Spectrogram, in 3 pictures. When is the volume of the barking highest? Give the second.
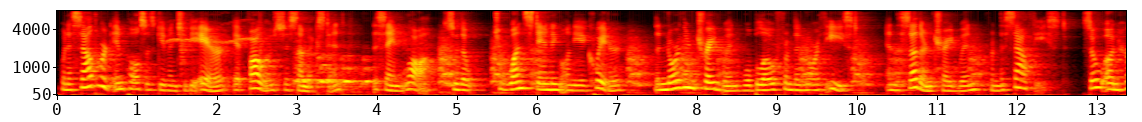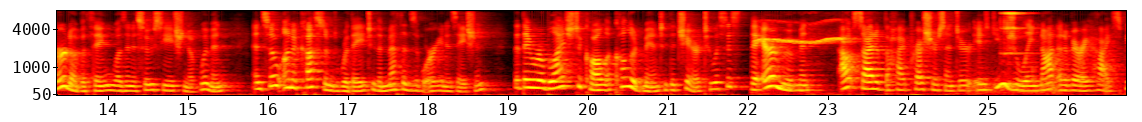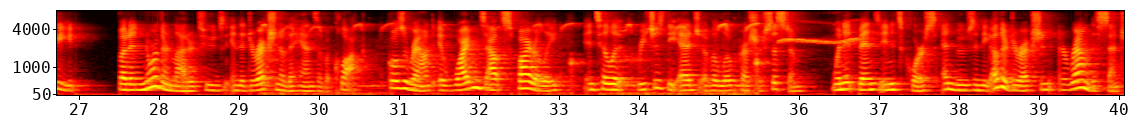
3 s.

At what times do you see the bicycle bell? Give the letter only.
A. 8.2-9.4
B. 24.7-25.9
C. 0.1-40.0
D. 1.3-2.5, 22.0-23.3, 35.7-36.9
B.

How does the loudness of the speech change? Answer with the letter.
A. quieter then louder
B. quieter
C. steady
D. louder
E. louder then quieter
C.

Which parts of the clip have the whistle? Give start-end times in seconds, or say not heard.
1.3-2.5, 22.0-23.3, 35.7-36.9.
